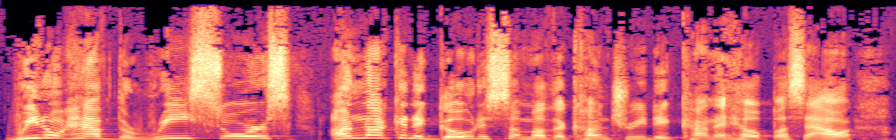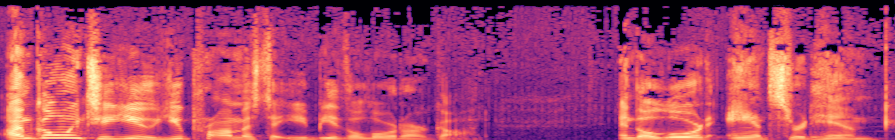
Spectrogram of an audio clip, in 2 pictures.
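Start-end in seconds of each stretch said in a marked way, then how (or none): 0.0-6.9 higher, louder desperate plea to God; Asa's desperate prayer. Retold or imitated. King Asa pleading with God before an impossible battle, higher and louder. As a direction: cry out to God with nothing left. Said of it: "he says".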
